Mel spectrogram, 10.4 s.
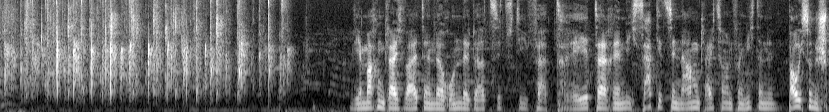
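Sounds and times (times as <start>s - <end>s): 
audience applause: 0.0s - 3.9s
speech: 4.4s - 10.3s.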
